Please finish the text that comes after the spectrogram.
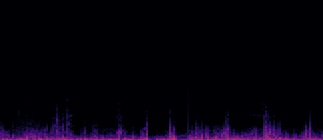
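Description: Strong outdoor wind buffets a microphone in loud, continuous low rumbling gusts with brief dips, and no voices are heard.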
